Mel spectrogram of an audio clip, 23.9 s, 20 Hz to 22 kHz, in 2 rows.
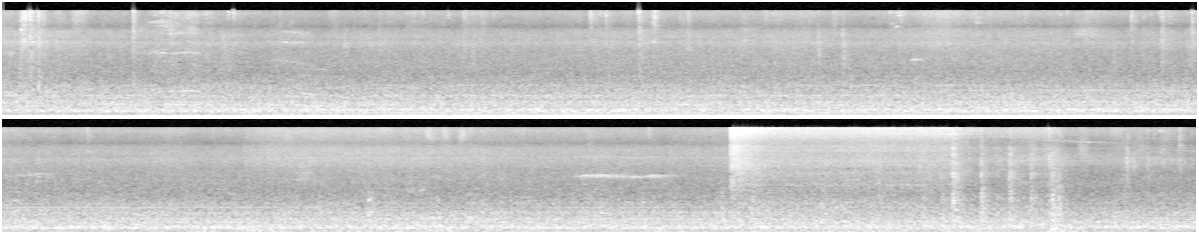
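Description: Keisei 3500 series commuter train heard from inside the carriage, running with a steady rumble and hum, and drawing into a station; a short burst of hissing comes about 19 seconds in.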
